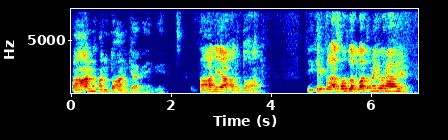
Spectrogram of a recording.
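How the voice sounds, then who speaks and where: Male teacher with a high voice who quizzes the class and answers himself, recorded far off in a booming room. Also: expressive, a little slow. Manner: repeats key terms, asks and answers his own questions. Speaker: Hindi teacher. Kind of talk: classroom lesson. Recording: very echoey room, far from mic.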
